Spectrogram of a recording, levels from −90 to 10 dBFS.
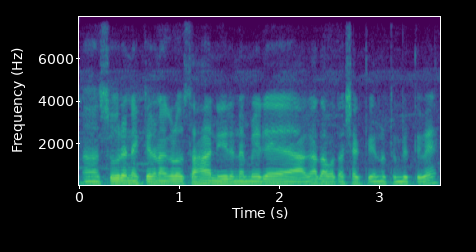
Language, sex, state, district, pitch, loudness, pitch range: Kannada, male, Karnataka, Belgaum, 115 Hz, -17 LUFS, 110-115 Hz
